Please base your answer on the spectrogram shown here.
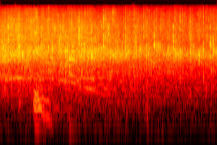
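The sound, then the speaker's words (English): An audience applauds to welcome a panel onto a stage, a dense, steady clatter of many hands clapping together with faint voices mixed in. “Would you put your hands together and welcome my panel who are going to introduce themselves?”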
